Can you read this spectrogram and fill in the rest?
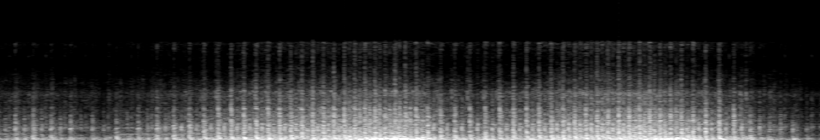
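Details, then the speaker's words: Butterfly/Singer sewing machine after freeing a jam by oiling, test-stitched: fast, even clatter rising and easing smoothly with speed, no catching, grinding or knocking; stitches come out even, machine running normally. "আমি সিলালাম, সিলাইটা দেখেন, সিলাই কিন্তু বরাবর আছে। হ্যাঁ, সিলাই কোনো সমস্যা নেই, এই আমাদের বরাবর আছে।"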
